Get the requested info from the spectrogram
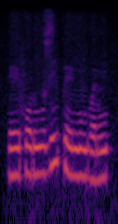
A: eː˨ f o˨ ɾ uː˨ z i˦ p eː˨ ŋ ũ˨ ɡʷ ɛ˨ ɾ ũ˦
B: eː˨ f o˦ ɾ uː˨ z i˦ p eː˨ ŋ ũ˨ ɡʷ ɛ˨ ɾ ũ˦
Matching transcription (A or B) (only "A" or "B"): A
